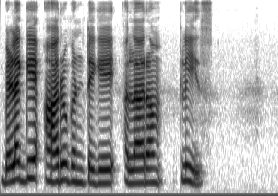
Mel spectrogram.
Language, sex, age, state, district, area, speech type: Kannada, female, 18-30, Karnataka, Bidar, rural, read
